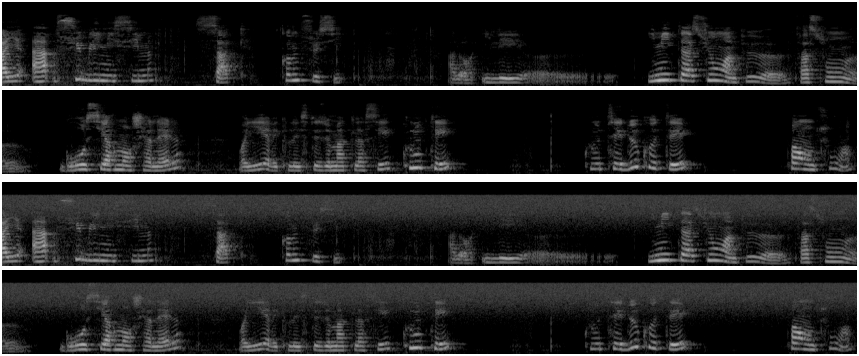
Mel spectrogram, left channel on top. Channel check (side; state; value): right; noise; hiss, 5 dB below the sound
